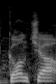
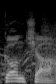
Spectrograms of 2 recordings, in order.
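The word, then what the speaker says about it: Gonchar: himself actually calls himself goncha and he would like us all to accept that I think it's the way you pronounce the G in his language it sounds like an H but there we are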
